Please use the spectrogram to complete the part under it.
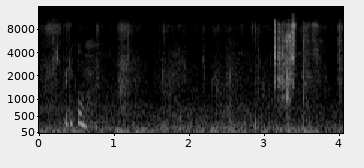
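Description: Dry leaves crunch underfoot as someone walks.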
